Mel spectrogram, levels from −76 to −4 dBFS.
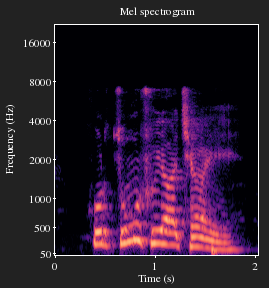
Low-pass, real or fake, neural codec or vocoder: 7.2 kHz; fake; autoencoder, 48 kHz, 128 numbers a frame, DAC-VAE, trained on Japanese speech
